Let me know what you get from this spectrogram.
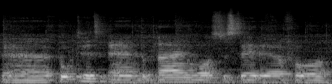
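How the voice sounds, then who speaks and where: A man's voice: on the low side, little pitch movement, slow. Young guy, sounds far off in an echoey room. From northern Germany. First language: German. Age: young adult. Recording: roomy, distant mic. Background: loud music.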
